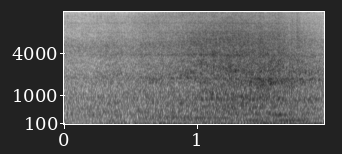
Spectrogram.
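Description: A truck and passenger cars pass by on a road outdoors, with a loud, steady tire-and-engine roar swelling slightly over two seconds and no voices present. Humidity is 57%.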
